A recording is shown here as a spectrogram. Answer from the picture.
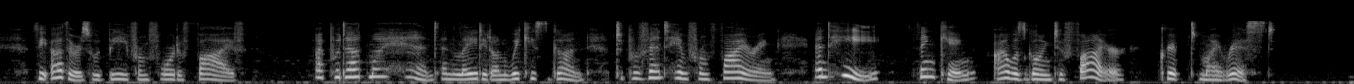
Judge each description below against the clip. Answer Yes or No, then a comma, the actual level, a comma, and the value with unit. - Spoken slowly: No, average, 155 wpm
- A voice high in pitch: Yes, high, 245 Hz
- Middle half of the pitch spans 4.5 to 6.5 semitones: Yes, average, 4.9 semitones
